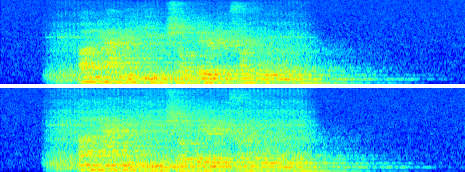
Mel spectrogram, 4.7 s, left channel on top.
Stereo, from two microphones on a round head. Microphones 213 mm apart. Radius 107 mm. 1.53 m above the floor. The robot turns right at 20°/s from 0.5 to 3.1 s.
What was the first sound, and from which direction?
A man speaking, 60° right.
